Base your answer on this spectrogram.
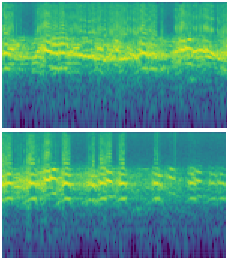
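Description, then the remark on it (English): A duck quacks loudly and almost without pause as it flies away, a busy run of nasal, honking calls that carry on for several seconds and ease off slightly toward the end. “Fly away, Duck.”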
